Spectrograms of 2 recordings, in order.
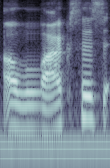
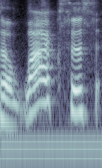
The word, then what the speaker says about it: Alexis: Lexi is short for Alexis. It depends on where you're at in the region of Earth. Um, if you're in the more Nordic Scandinavians, uh, that's pronounced as like Alexi and that is a man's name.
